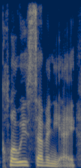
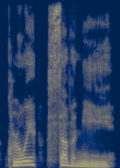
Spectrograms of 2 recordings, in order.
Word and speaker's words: Chloë Sevigny: I called her something completely different because I always thought you pronounced it Chloë Sevigny and I understand now that I was very wrong. So, just let me know if I said it right this time. I went to Google, I did a pronunciation. I looked it up. He said, you say Chloë Sevigny.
